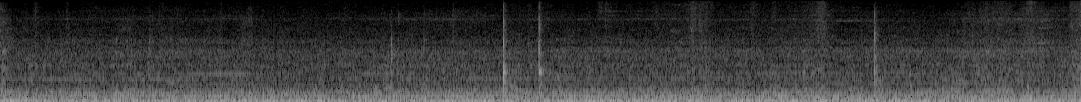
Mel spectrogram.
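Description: Steady low rumble of a moving passenger train heard from inside the carriage, with a few faint clicks around the middle.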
